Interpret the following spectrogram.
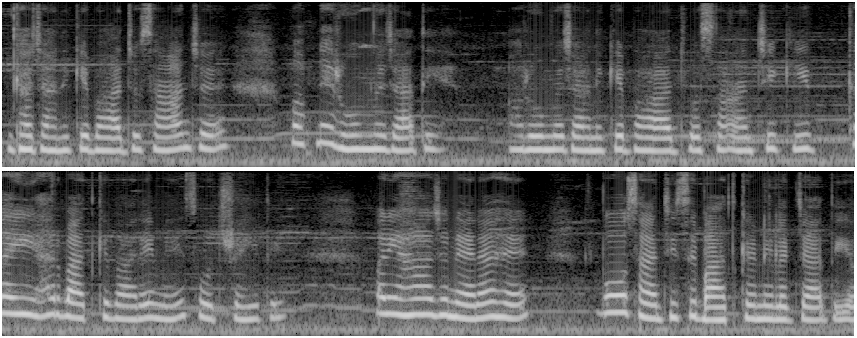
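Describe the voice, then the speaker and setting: High-voiced woman telling a story. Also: warm tone. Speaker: narrator. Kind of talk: storytelling narration.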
